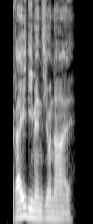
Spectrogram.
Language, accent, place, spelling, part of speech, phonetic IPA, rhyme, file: German, Germany, Berlin, dreidimensional, adjective, [ˈdʁaɪ̯dimɛnzi̯oˌnaːl], -aɪ̯dimɛnzi̯onaːl, De-dreidimensional.ogg
- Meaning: three-dimensional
